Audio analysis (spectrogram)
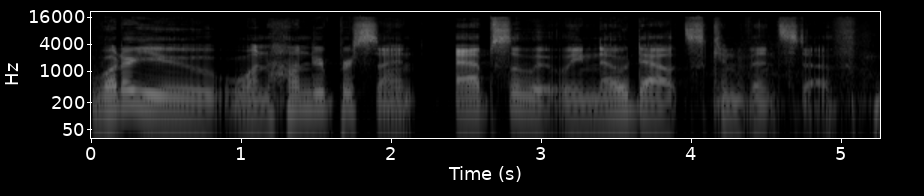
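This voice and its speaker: Here a man has a plain, everyday voice, fairly high in pitch, moving at a fairly slow pace with ordinary pitch variation. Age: 30s. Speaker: podcast host. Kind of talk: interview. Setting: studio.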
